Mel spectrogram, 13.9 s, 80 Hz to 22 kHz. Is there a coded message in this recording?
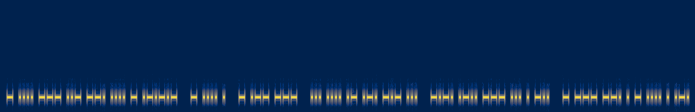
Yes: Morse code from 0.1 to 13.8 s, heard as a keyed tone, about 30 wpm, 600 Hz. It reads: THOUGHT. THE TWO SHARKS CLOSED TOGETHER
